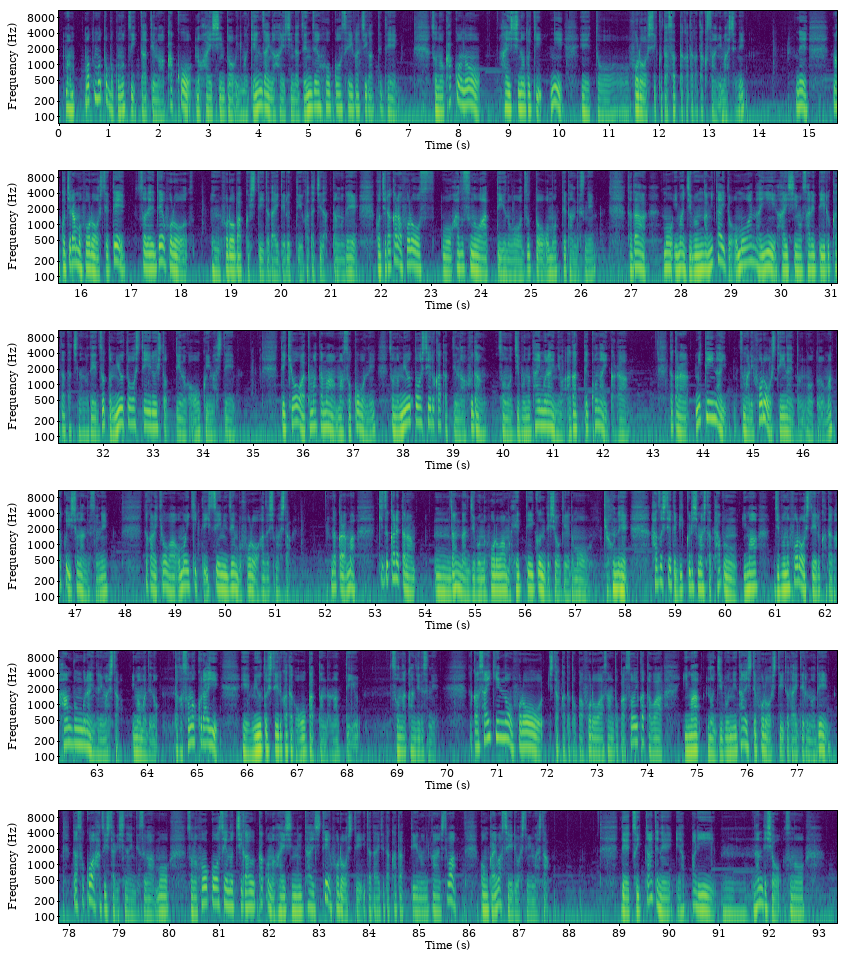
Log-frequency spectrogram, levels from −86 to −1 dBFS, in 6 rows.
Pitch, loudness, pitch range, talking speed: 120 Hz, -25 LUFS, 105-140 Hz, 380 characters per minute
